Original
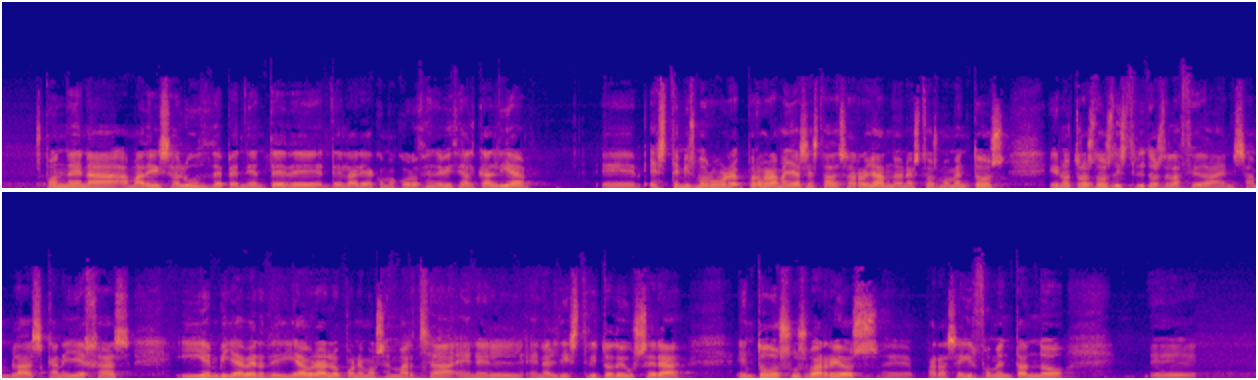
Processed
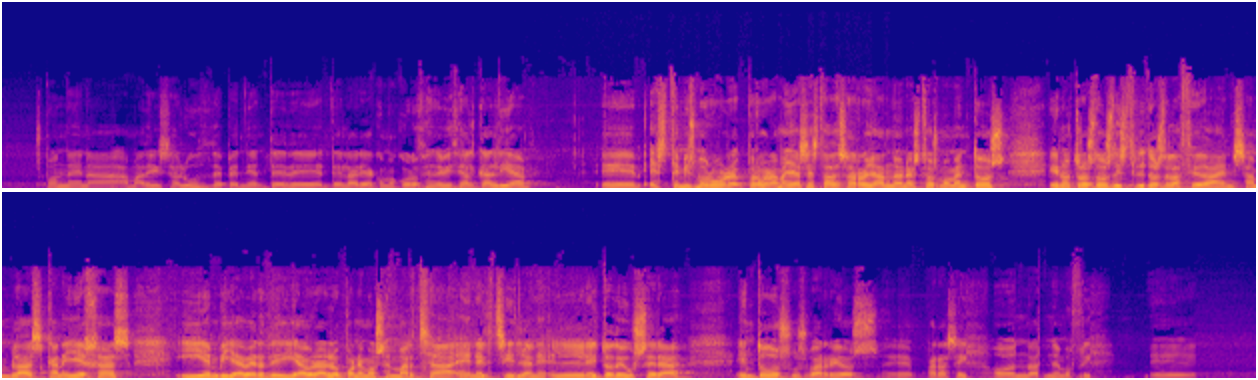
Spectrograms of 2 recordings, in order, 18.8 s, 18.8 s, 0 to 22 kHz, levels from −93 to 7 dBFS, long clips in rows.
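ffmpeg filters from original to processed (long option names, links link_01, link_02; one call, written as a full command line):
ffmpeg -i in.wav -filter_complex "[0:a]asettb=1/sr,asplit=3[link_01][link_02][link_03];[link_01]atrim=end=2.764[link_04];[link_02]atrim=start=2.76:end=6.66,asetpts=PTS-STARTPTS,afade=type=in:duration=0.004:curve=qsin,afade=type=out:start_time=3.896:duration=0.004:curve=qsin,highshelf=frequency=5000:gain=6[link_05];[link_03]atrim=start=6.656[link_06];[link_04][link_05]acrossfade=duration=0.004:curve1=hsin:curve2=qsin[link_07];[link_07][link_06]acrossfade=duration=0.004:curve1=qsin:curve2=hsin,asplit=7[link_08][link_09][link_10][link_11][link_12][link_13][link_14];[link_08]atrim=end=13.012[link_15];[link_09]atrim=start=13.008:end=13.842,asetpts=PTS-STARTPTS,areverse[link_16];[link_10]atrim=start=13.838:end=15.242[link_17];[link_11]atrim=start=15.238:end=16.132,asetpts=PTS-STARTPTS,volume=-7.5dB[link_18];[link_12]atrim=start=16.128:end=16.642[link_19];[link_13]atrim=start=16.638:end=17.572,asetpts=PTS-STARTPTS,areverse[link_20];[link_14]atrim=start=17.568[link_21];[link_15][link_16]acrossfade=duration=0.004:curve1=hsin:curve2=hsin[link_22];[link_22][link_17]acrossfade=duration=0.004:curve1=hsin:curve2=hsin[link_23];[link_23][link_18]acrossfade=duration=0.004:curve1=hsin:curve2=hsin[link_24];[link_24][link_19]acrossfade=duration=0.004:curve1=hsin:curve2=hsin[link_25];[link_25][link_20]acrossfade=duration=0.004:curve1=hsin:curve2=hsin[link_26];[link_26][link_21]acrossfade=duration=0.004:curve1=hsin:curve2=hsin,bandreject=frequency=60:width_type=h:width=6,bandreject=frequency=120:width_type=h:width=6,bandreject=frequency=180:width_type=h:width=6,alimiter=limit=-23dB:level=0:latency=1:release=35,dynaudnorm=framelen=770:gausssize=11:maxgain=15.5dB" out.wav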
